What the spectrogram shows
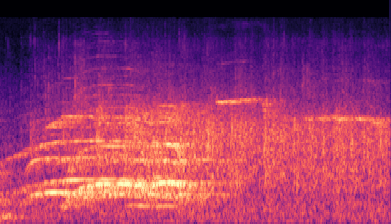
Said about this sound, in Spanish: aplaudieron más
